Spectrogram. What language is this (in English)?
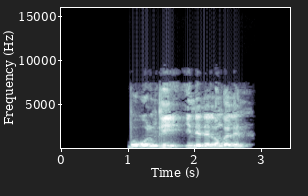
Basaa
